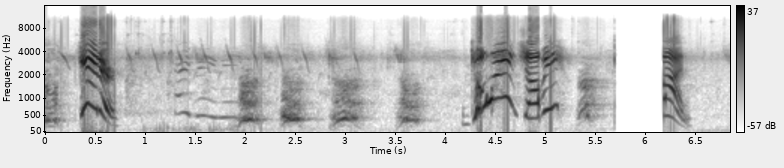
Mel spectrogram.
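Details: A yellow Lab mix, a black Lab and Australian Shepherd mix, and a Basset Hound chase and play with each other. Loud, ringing, high-pitched barks and yelps come in short clusters, separated by people chatting and laughing.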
